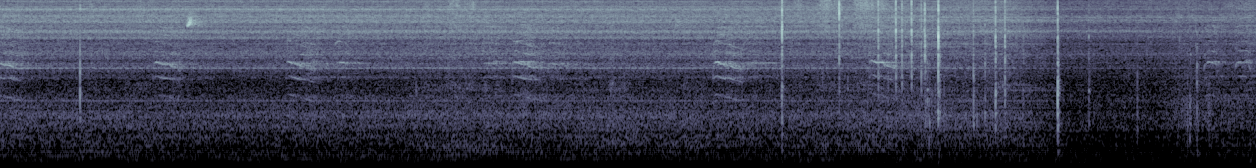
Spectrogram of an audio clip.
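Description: Woodland background hiss with short high chirps repeated every second or so, from a small bird. About eight seconds in comes a quick run of sharp clicks and snaps that ends a little past ten seconds.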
